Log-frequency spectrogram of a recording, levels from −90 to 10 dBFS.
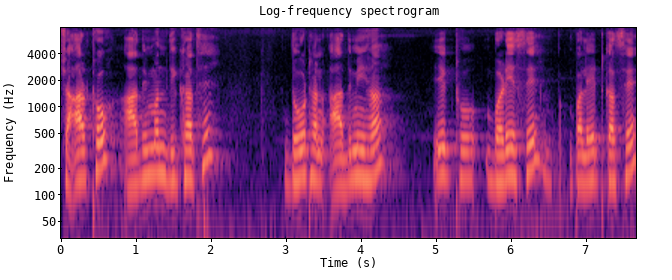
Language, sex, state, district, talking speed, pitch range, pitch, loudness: Chhattisgarhi, male, Chhattisgarh, Raigarh, 135 wpm, 145-175 Hz, 155 Hz, -20 LUFS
